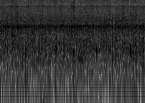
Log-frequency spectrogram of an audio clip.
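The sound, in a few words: rain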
